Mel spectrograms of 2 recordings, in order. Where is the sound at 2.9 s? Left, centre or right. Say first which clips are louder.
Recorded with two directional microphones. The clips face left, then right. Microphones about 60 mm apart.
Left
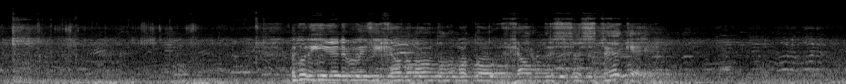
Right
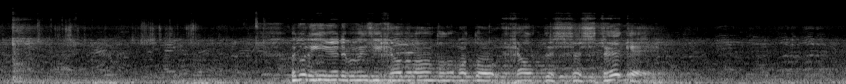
Right 1 dB; left; by 6.6 s centre.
